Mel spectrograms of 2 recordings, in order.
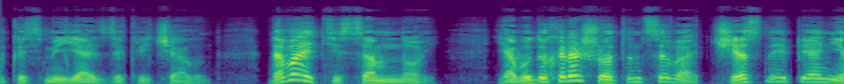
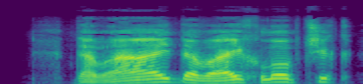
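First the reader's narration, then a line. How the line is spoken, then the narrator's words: Giant's joyful greeting. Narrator (Russian): радостно встретил его гигант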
